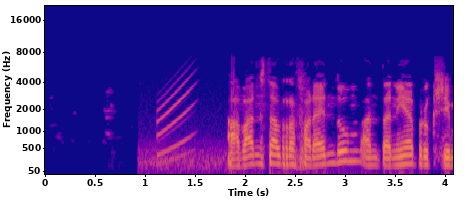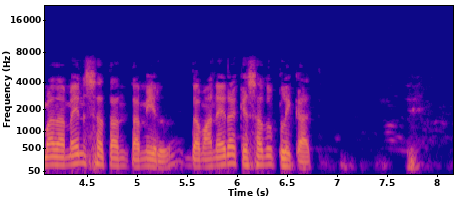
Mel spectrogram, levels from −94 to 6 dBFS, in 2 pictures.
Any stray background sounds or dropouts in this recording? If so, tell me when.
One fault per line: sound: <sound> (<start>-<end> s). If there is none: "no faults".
sound: chirp (1.1-1.5 s)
